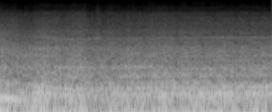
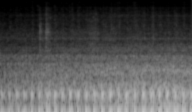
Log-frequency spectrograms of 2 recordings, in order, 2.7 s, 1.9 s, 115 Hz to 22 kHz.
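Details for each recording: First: Lexmoto LXR 125 at 1,000 miles, riding after a modification that removed a former rattle: a steady low single-cylinder drone with road and wind noise and no rattle; normal riding. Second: Lexmoto LXR 125 motorbike at about 1,000 miles, running after the old exhaust was refitted with sealant cleaned off: low, even single-cylinder thumping with a loose clatter on each beat; rattle persists, owner concludes it is not the exhaust, source unclear.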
